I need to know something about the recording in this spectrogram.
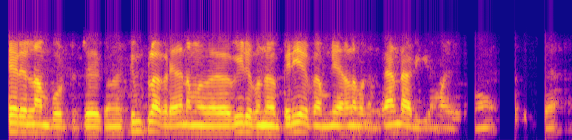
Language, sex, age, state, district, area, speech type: Tamil, male, 30-45, Tamil Nadu, Madurai, urban, conversation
